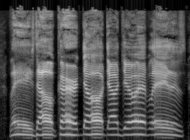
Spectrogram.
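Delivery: shrill, very loud, high, drawn-out desperate begging. Retelling a wrestling scene, imitating Steve Austin begging not to be thrown: imitating Austin begging. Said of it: "begging him".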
